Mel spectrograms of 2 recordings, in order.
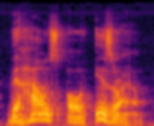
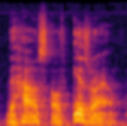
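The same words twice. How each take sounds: First: Slow, deliberate reading of the phrase; slow model translation. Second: Said in the usual way. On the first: Shown as a demonstration. Teacher modelling a translation for students, slow and deliberate. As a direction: spell the phrase out slowly for students.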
